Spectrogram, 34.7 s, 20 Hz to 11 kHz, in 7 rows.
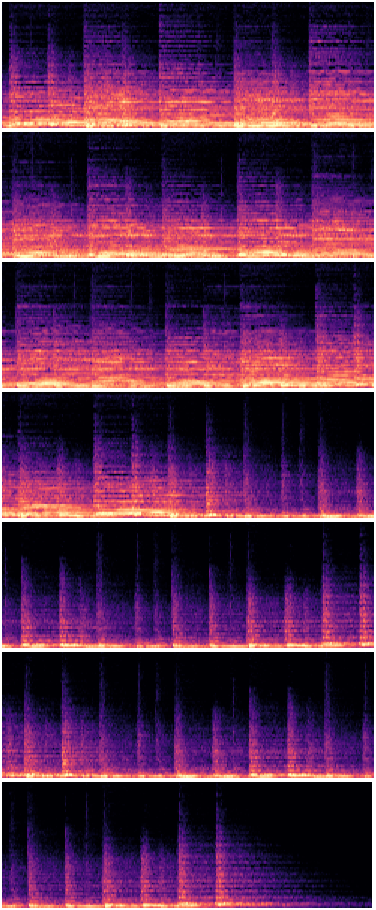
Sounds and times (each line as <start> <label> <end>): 0.0 Piano 19.9
0.0 Pizzicato and Staccato strings 33.9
